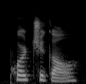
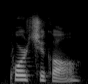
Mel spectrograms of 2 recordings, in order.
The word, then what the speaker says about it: Portugal: 포르투갈이 아니라 실제 미국식 원어 발음으로는 Portugal, Portugal 이렇게 발음합니다.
